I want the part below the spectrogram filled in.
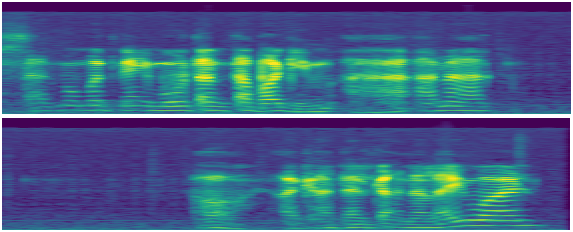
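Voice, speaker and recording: A man's voice: mid-range voice, animated, unhurried, bright, forceful tone, full character voice. A man playing a caring middle-aged father in an Ilocano radio drama, with an Ilocano accent. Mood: tender.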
